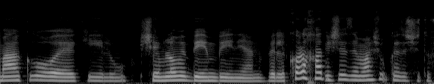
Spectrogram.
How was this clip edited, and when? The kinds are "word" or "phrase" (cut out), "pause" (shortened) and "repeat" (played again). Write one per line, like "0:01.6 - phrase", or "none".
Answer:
0:01.3 - pause
0:03.2 - word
